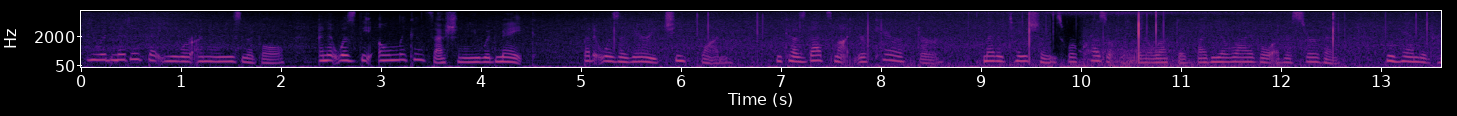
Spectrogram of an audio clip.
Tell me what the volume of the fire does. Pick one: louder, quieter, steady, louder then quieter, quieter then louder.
louder then quieter.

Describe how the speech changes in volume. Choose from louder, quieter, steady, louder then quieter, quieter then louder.
steady.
